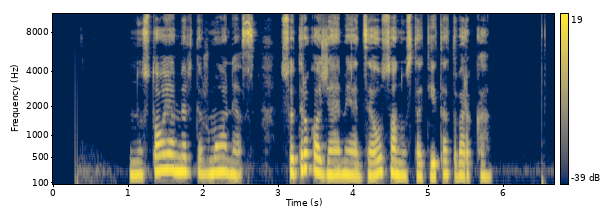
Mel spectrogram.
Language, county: Lithuanian, Kaunas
